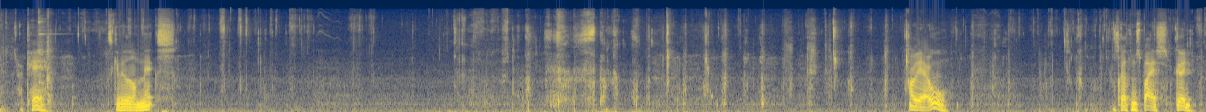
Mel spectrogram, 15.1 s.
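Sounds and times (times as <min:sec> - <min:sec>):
crunchy chewing: 0:02.2 - 0:15.0.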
